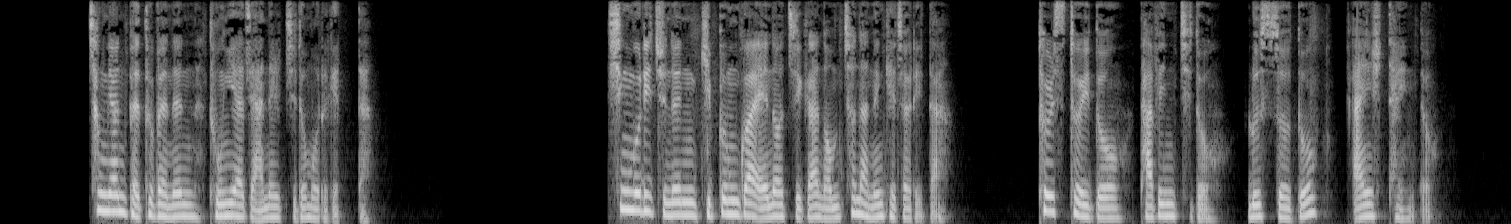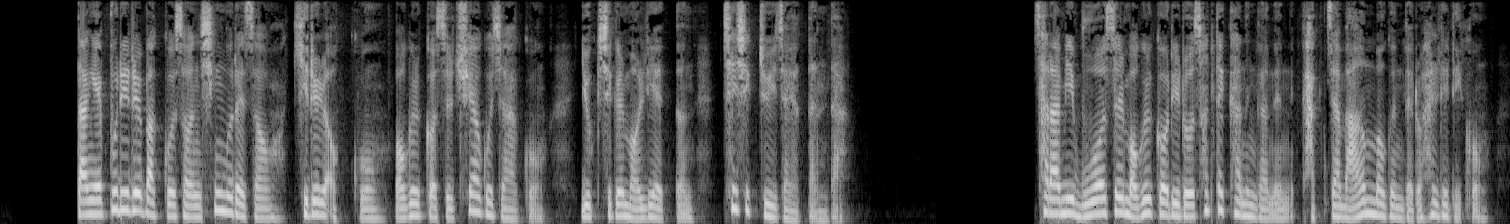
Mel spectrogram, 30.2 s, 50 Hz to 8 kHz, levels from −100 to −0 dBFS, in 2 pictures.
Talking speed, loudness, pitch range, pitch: 250 characters per minute, -18 LUFS, 135-185 Hz, 155 Hz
